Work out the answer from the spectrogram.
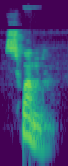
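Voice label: "swum", British English; pronunciation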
